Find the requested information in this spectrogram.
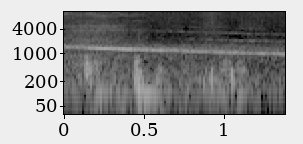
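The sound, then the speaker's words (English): A faint emergency vehicle siren on Washington DC city streets, a single thin wail falling slowly in pitch throughout, with soft low murmuring underneath. “Oh man, those sirens in the background, the mean streets of DC over here.”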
